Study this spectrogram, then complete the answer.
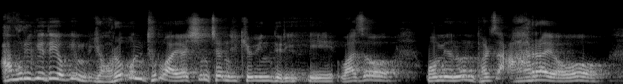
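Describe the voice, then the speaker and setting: A man's voice: high voice, normal speed, creaky, a little mellow. A man preaching a sermon as pastor, talking in a colloquial, emotional way with sighing exclamations, in a church sanctuary. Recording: echoey church hall.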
